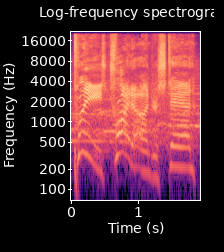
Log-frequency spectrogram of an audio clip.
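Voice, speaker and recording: An actor playing a remorseful middle-aged wrestling promoter, pleading and emphatic, in a video game. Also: male voice, high-pitched, very animated, takes it slowly, shouting, heavily acted. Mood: pleading, guilty. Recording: noisy arena crowd behind.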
